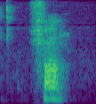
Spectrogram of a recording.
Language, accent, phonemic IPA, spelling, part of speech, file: French, Canada, /fɑ̃/, fends, verb, LL-Q150 (fra)-fends.wav
- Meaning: inflection of fendre: 1. first/second-person singular present indicative 2. second-person singular imperative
